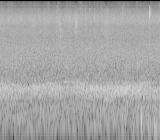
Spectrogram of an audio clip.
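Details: Steady rain falling, a dense hiss of raindrops with no animal sound.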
